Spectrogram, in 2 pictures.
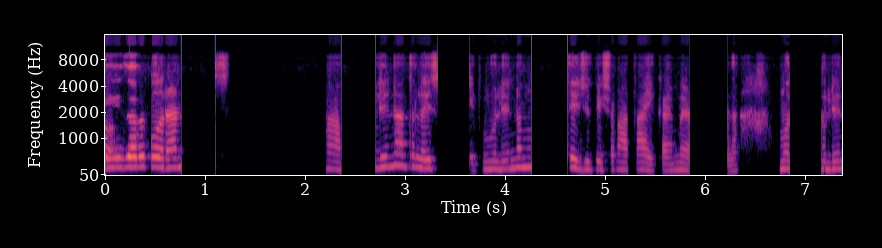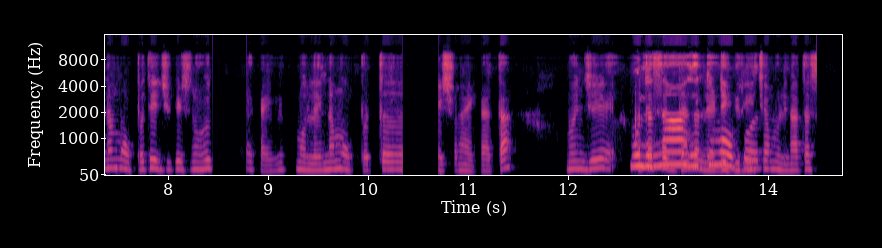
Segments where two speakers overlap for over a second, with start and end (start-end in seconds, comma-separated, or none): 12.7-13.9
